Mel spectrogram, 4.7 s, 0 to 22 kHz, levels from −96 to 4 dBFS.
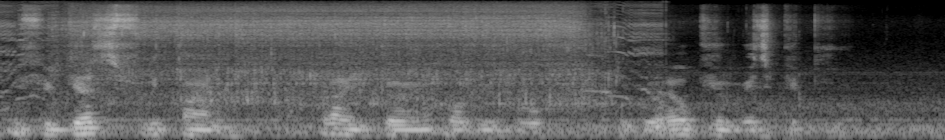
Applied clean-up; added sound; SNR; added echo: none; Water tap, faucet; 4 dB; none.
